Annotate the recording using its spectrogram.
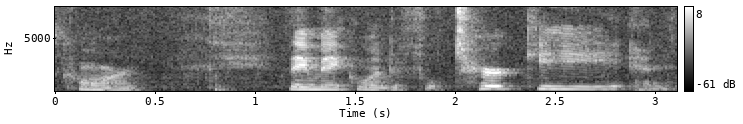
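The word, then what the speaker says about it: Quorn: Now, one of my very favorite companies, Q-U-O-R-N, it looks like Q-O-R-N, but it's corn, pronounced corn.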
